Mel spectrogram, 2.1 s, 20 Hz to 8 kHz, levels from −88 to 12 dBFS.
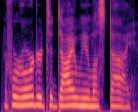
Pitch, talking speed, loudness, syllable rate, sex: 200 Hz, 260 wpm, -13 LUFS, 6.4 syllables/s, female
